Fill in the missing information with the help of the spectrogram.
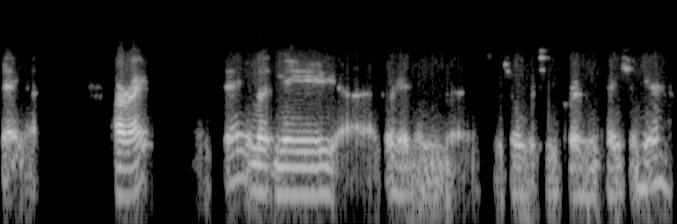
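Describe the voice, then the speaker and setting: A man giving a software webinar as a systems consultant, halting with many filler sounds, his voice heard through a recorded online meeting. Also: medium pitch, creaky, breathy edge, no echo. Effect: voice heard through a recorded online meeting's screen-share session. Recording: tinny, dry online-call audio.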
